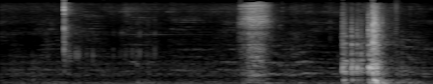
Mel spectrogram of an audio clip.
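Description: Kitchen handling sounds: a short rustle about halfway through, then a cluster of knocks and clatter near the end as the electric kettle and the ceramic mug are set down and handled.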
